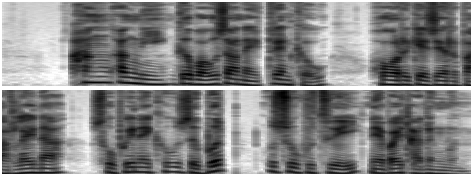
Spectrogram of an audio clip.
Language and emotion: Bodo, fearful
